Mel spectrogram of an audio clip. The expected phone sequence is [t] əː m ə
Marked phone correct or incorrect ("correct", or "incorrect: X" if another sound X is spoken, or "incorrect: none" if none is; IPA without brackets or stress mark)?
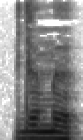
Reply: incorrect: d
